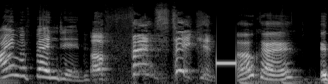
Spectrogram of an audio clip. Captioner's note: beeping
